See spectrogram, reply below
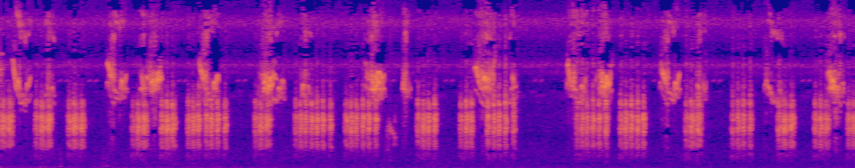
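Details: Begging chicks of a red-whiskered bulbul while their mother feeds them, short raspy bursts repeated roughly twice a second in uneven groups, each capped by a thin high squeak.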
